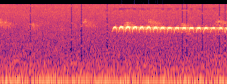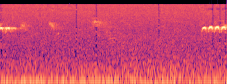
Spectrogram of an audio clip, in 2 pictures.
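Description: Garden birdsong: faint scattered chirps, then a rapid, even trill of one repeated note lasting about two seconds, starting again near the end. A low steady hum lies underneath.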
